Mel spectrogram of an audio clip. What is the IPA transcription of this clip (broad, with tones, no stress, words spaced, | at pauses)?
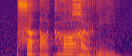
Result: sʌ˥ ɠɑ˩˧kɦɔ˥ ʁʌ˧˩ɭri˧˩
